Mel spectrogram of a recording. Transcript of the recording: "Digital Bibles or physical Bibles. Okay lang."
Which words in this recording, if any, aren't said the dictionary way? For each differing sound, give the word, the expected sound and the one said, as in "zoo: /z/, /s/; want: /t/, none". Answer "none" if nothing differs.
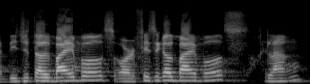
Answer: bibles: /z/, /s/; physical: /z/, /s/; bibles: /z/, /s/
